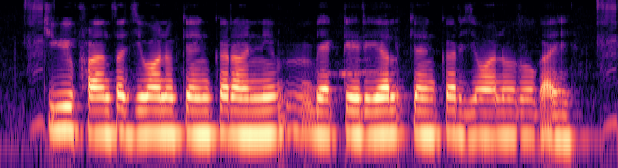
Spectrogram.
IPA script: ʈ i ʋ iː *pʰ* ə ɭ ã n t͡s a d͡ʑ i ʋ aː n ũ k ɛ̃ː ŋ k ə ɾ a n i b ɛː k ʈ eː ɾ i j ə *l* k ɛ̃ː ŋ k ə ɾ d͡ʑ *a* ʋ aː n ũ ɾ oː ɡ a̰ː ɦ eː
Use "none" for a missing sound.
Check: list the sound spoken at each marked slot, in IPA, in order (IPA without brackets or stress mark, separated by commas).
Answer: pʰ, l, i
